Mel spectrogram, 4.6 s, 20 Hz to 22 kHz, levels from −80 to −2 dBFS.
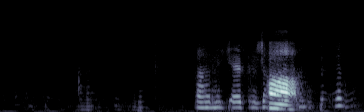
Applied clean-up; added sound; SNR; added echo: neural mask model DeepFilterNet 3.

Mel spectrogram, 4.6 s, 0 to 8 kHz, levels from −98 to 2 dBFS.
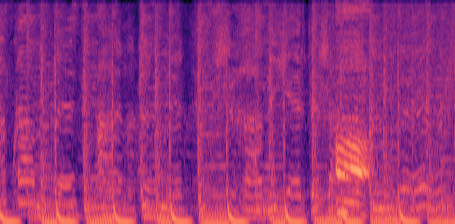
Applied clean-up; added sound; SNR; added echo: none; Fart; -5 dB; none.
